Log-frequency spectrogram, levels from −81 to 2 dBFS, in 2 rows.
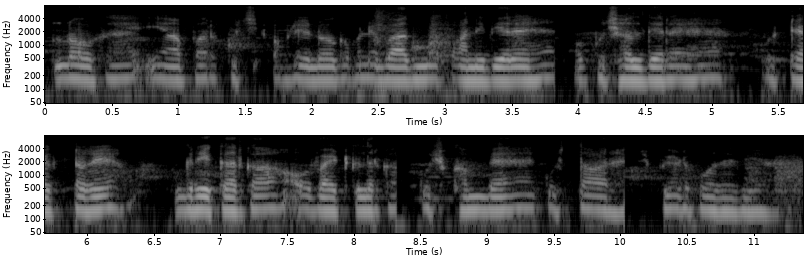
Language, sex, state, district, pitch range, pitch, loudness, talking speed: Hindi, female, Uttar Pradesh, Muzaffarnagar, 155-170 Hz, 160 Hz, -39 LUFS, 210 wpm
